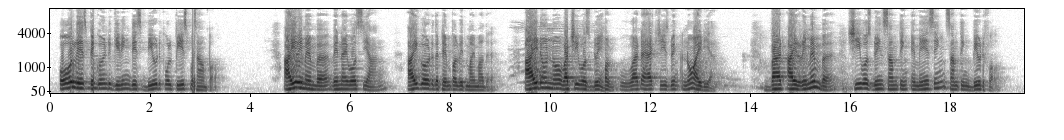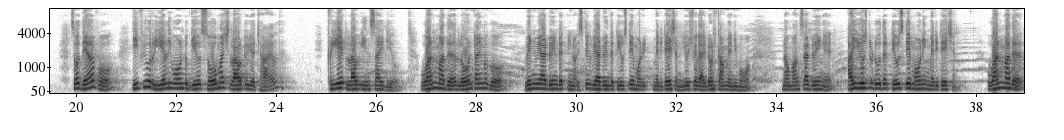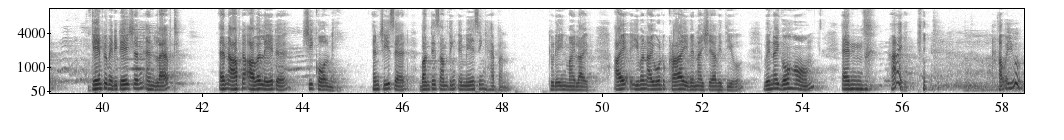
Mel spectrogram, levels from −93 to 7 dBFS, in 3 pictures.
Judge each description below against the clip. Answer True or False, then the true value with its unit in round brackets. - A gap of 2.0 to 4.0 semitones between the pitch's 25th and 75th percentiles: True (3.7 semitones)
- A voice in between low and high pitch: True (160 Hz)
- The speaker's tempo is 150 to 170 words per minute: True (155 wpm)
